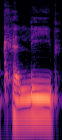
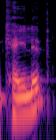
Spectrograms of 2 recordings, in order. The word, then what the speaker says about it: Caleeb: And just so you know, my dad added an extra e in my name, so it's pronounced Caleb, but it's spelled Khaleeb, so trust me, I get it all the time.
